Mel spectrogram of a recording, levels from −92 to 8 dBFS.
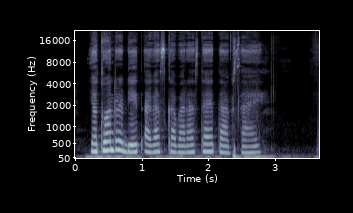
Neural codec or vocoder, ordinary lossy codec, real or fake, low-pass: none; none; real; none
